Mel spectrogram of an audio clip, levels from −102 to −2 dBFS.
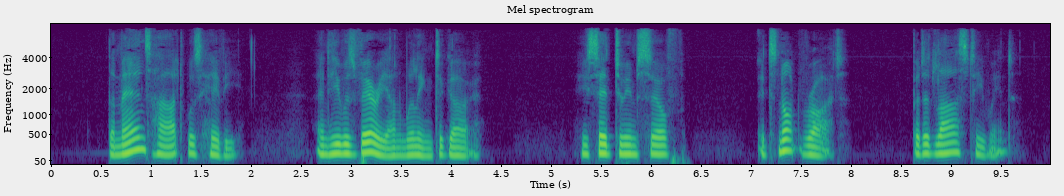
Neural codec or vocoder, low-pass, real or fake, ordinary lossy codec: none; 7.2 kHz; real; MP3, 48 kbps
